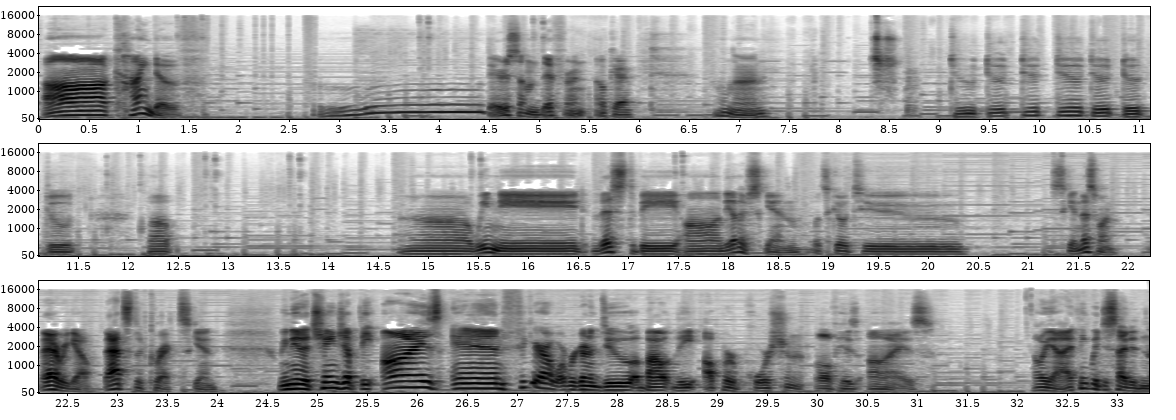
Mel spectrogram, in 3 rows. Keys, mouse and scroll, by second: 5.0 right click, 11.3-11.8 scroll up 4, 12.8 right click, 15.5 right click, 17.4 click.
